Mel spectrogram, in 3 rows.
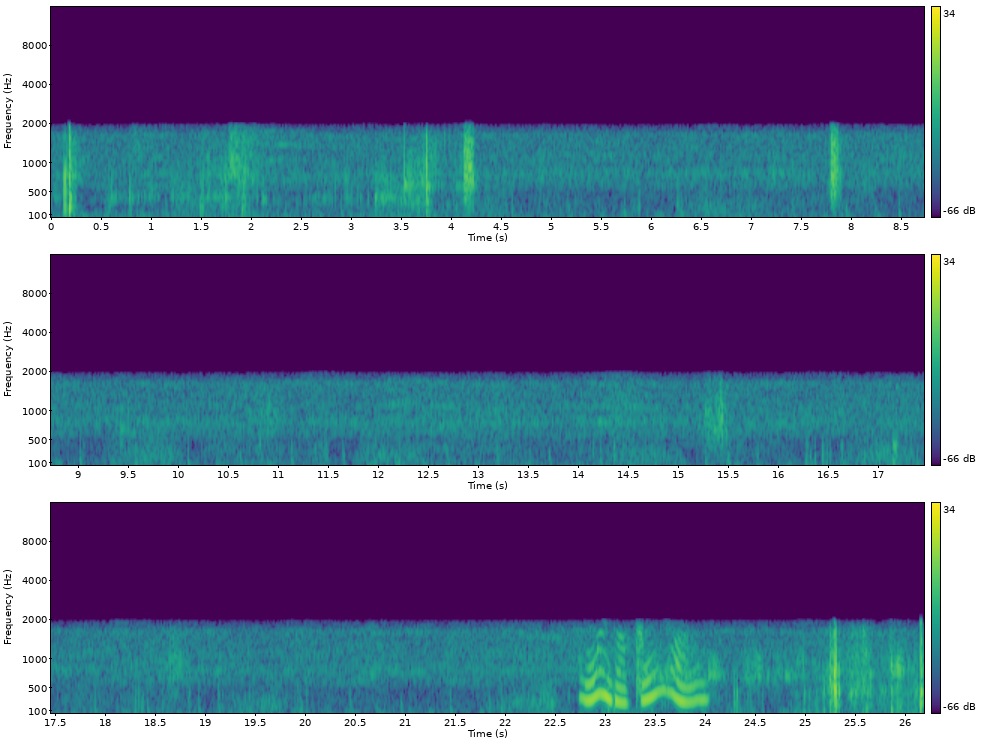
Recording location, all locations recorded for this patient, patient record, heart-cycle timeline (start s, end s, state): aortic valve (AV)
aortic valve (AV)+pulmonary valve (PV)+tricuspid valve (TV)
#Age: Child
#Sex: Female
#Height: 128.0 cm
#Weight: 35.2 kg
#Pregnancy status: False
#Murmur: Absent
#Murmur locations: nan
#Most audible location: nan
#Systolic murmur timing: nan
#Systolic murmur shape: nan
#Systolic murmur grading: nan
#Systolic murmur pitch: nan
#Systolic murmur quality: nan
#Diastolic murmur timing: nan
#Diastolic murmur shape: nan
#Diastolic murmur grading: nan
#Diastolic murmur pitch: nan
#Diastolic murmur quality: nan
#Outcome: Normal
#Campaign: 2014 screening campaign
0.00	8.23	unannotated
8.23	8.24	diastole
8.24	8.32	S1
8.32	8.46	systole
8.46	8.54	S2
8.54	8.74	diastole
8.74	8.86	S1
8.86	9.00	systole
9.00	9.10	S2
9.10	9.33	diastole
9.33	9.39	S1
9.39	9.56	systole
9.56	9.70	S2
9.70	9.88	diastole
9.88	9.99	S1
9.99	10.10	systole
10.10	10.17	S2
10.17	10.40	diastole
10.40	10.49	S1
10.49	10.61	systole
10.61	10.70	S2
10.70	10.89	diastole
10.89	10.96	S1
10.96	11.12	systole
11.12	11.22	S2
11.22	11.39	diastole
11.39	11.44	S1
11.44	26.19	unannotated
